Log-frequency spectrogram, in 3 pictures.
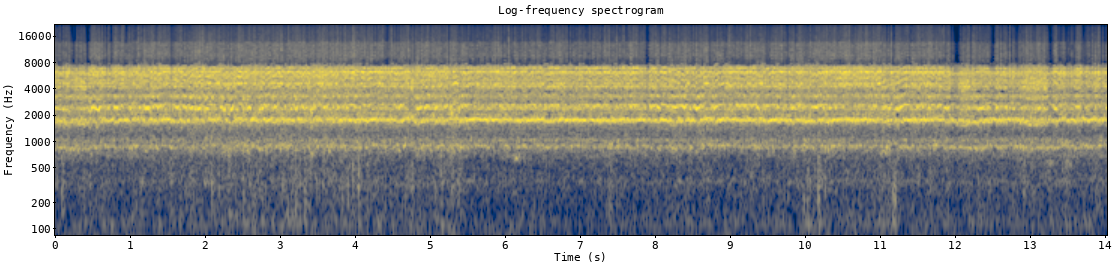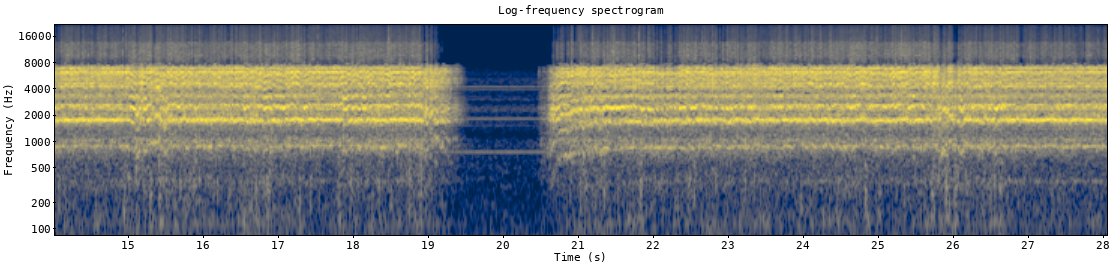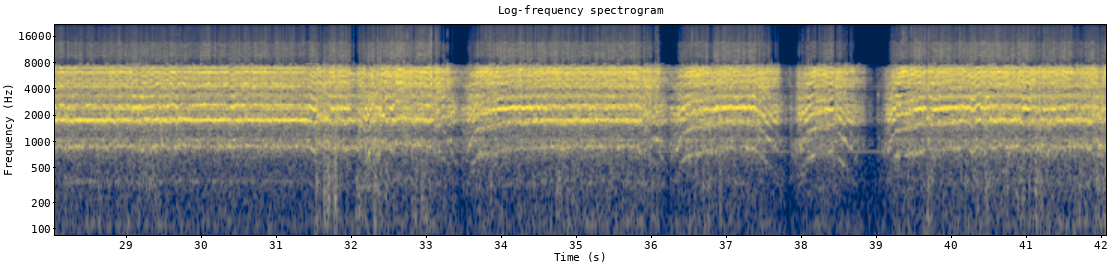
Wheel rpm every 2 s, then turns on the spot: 230, 230, 230, 230, 230, 230, 230, 230, 230, 200, 60, 220, 230, 230, 230, 230, 210, 180, 140, 120, 220.
none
